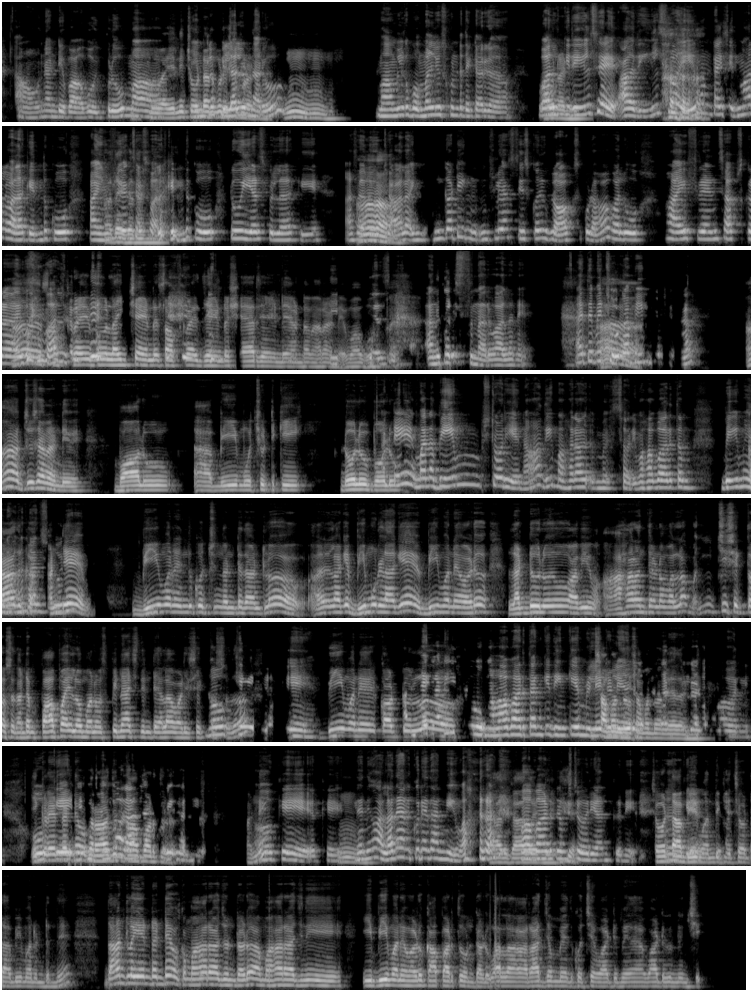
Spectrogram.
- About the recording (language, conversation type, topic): Telugu, podcast, చిన్నతనంలో మీరు చూసిన టెలివిజన్ కార్యక్రమం ఏది?
- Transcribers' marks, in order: in English: "రీల్సే"; laugh; in English: "రీల్స్‌లో"; in English: "ఇన్‌ఫ్లూయెన్సర్స్"; in English: "ఇన్‌ఫ్లూయెన్స్"; in English: "వ్లాగ్స్"; in English: "లైక్"; in English: "సబ్‌స్క్రయిబ్"; laughing while speaking: "హాయ్ ఫ్రెండ్స్ సబ్‌స్క్రయిబ్ అని వాళ్ళు"; in English: "హాయ్ ఫ్రెండ్స్ సబ్‌స్క్రయిబ్"; in English: "షేర్"; unintelligible speech; chuckle; in English: "స్టోరీ"; in English: "సారీ"; in English: "స్టోరీ"; in English: "స్పినాచ్"; in English: "కార్టూన్‌లో"; in English: "రిలేటెడ్"; unintelligible speech; laughing while speaking: "మహారా మహాభారతం స్టోరీ అనుకుని"; in English: "స్టోరీ"; chuckle; unintelligible speech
